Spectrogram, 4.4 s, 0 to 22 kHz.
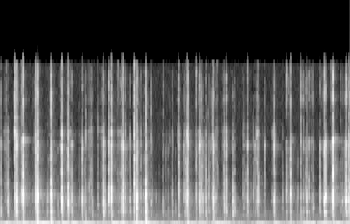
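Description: Fingertips type on a green-lit mechanical keyboard with plastic keycaps set in a clear acrylic case. A fast, steady run of short, crisp clacks carries a bright click around 2.5 kHz over a low thudding base. Each keystroke dies away almost instantly.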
